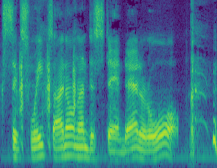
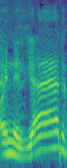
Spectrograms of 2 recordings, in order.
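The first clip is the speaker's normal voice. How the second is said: mock Boston "yard", pitched higher; Boston accent; 5 semitones higher than usual. Comic puzzling over how Bostonians talk, mocking Boston accent. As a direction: echo it back in a Boston accent. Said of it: "get the coat hanger out of your mouth".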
